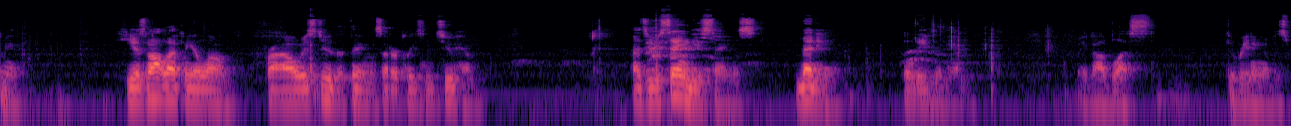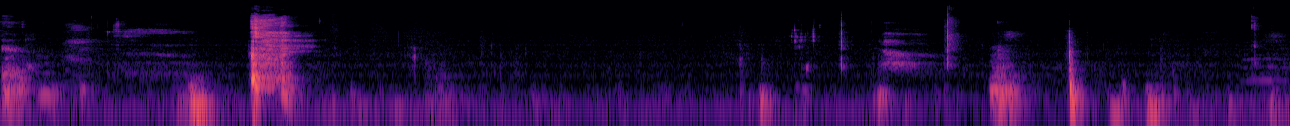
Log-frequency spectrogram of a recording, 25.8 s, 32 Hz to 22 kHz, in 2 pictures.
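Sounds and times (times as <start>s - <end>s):
speech: 1.2s - 4.8s, 5.9s - 8.4s, 9.0s - 9.7s, 10.8s - 11.6s, 12.3s - 13.8s
person coughing: 12.9s - 13.5s, 15.4s - 16.2s
throat noises: 22.8s - 23.3s.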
